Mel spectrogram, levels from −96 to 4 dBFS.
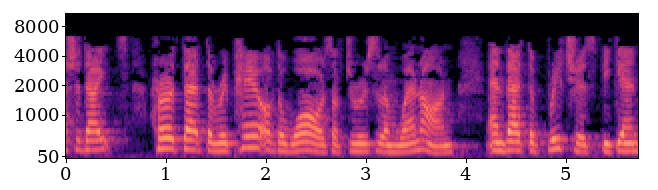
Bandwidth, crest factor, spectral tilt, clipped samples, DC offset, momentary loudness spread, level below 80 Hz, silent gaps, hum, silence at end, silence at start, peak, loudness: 6.6 kHz; 16 dB; -5.5 dB/octave; under 0.1%; under 0.1%; 7 LU; -64 dBFS; none; none; 0 s; 0 s; -6 dBFS; -23 LUFS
